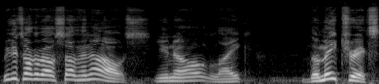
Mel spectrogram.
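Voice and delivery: loud, hammed-up persistent caller; trying to sound serious. Caller steering back to The Matrix, loud and mock-serious. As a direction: build to the title with mock gravity. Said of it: "trying to sound all serious".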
